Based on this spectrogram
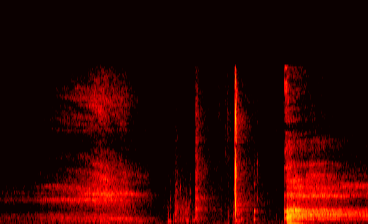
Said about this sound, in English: I like coffee. And join me now for the unparalleled pleasure, the dopamine of the day, the thing that makes everything better. It's called the simultaneous sip, and it's going to be on fire today. Fire, I tell you. Go.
